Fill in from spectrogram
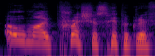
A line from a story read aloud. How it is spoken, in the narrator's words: he cried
